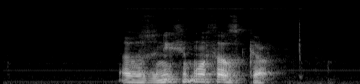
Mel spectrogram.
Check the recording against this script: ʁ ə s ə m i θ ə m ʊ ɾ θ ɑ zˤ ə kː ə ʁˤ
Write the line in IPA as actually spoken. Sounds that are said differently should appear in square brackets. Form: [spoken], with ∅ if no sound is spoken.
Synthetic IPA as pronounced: ʁ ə [z] ə [n] i θ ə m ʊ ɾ θ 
